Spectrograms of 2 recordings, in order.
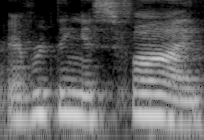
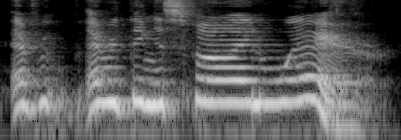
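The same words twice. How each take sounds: First: Said in the usual way. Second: Higher mocking everything is fine; sarcastic disbelief. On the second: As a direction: scoff at the claim. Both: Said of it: "fake everything is fine energy".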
